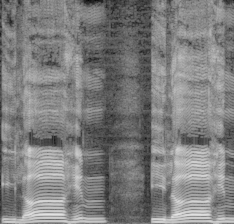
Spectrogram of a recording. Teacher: لام پہ کھڑا زبر دو حرکات لمبا کریں گے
